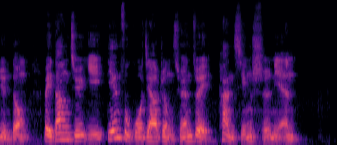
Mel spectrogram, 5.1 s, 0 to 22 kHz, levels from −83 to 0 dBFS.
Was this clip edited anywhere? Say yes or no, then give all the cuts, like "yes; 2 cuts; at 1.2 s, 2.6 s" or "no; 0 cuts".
no; 0 cuts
